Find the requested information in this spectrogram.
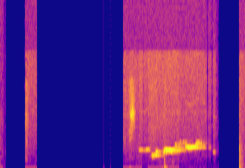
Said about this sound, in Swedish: Om man lyssnar några kanske man kan höra de här fåglarna i bakgrunden här.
